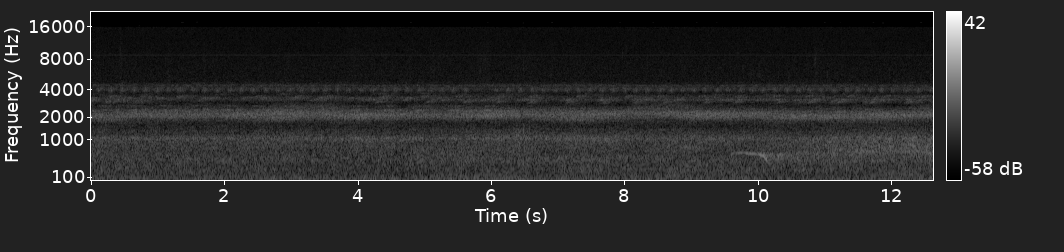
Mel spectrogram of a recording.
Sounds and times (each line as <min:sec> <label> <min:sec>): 0:00.0 pine barrens tree frog 0:12.6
